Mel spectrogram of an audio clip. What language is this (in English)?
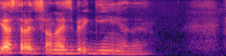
Portuguese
